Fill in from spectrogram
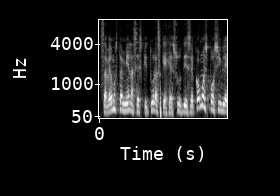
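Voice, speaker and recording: A man speaks at a very fast pace with lively intonation. His tone is dark and mellow. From Italy. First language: Italian (speaking Spanish). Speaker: religious speaker. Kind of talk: religious talk with scripture reading. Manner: halting.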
